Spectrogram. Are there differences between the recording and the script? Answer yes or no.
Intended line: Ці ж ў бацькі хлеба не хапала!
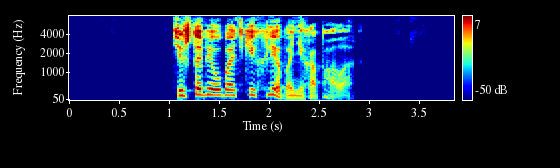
yes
